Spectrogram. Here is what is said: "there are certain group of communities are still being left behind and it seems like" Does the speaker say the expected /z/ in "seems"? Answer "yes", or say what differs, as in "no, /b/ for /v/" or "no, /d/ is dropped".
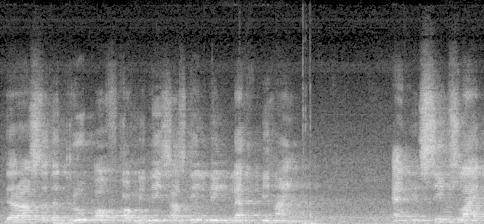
no, /s/ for /z/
